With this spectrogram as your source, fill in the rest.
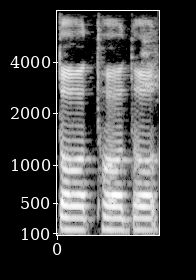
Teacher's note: আমাদের জিহ্বার যে ডগাটা সেটা উপরের দাঁতের যে পাটি আছে সেই দাঁতের মধ্যে লাগে যেমন ত থ দ তুমি উচ্চারণ করলেই দেখতেছো তোমার জিহ্বাটা কোথায় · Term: দন্ত ব্যঞ্জন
